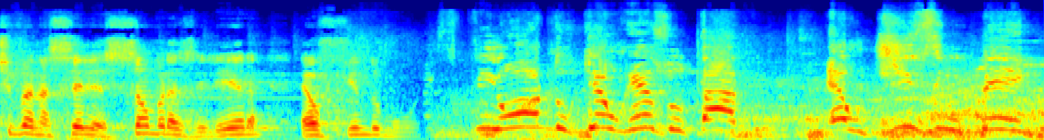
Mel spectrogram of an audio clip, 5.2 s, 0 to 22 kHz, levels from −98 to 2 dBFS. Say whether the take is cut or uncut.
cut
